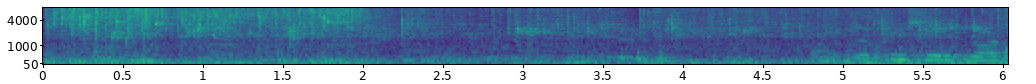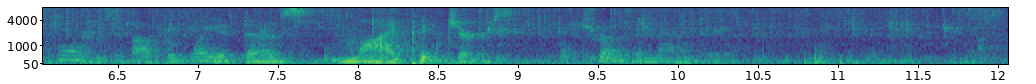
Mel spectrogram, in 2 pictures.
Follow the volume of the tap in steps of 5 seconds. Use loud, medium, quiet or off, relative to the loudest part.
loud, medium, medium.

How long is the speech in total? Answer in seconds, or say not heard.
6 s.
